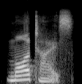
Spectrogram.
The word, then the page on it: mortise: Indian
